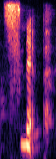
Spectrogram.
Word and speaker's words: SNP: abbreviated snp for single nucleotide polymorphism and they pronounce it snip this is called a snip so when scientists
